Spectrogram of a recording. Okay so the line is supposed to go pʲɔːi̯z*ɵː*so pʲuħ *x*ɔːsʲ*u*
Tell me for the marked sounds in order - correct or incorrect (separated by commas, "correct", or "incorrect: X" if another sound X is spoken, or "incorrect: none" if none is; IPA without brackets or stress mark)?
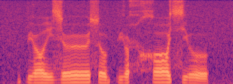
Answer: correct, correct, incorrect: o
